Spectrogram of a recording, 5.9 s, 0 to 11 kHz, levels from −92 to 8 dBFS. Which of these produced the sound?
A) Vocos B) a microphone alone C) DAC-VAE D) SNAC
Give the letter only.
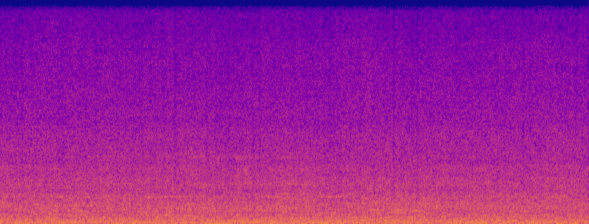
C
